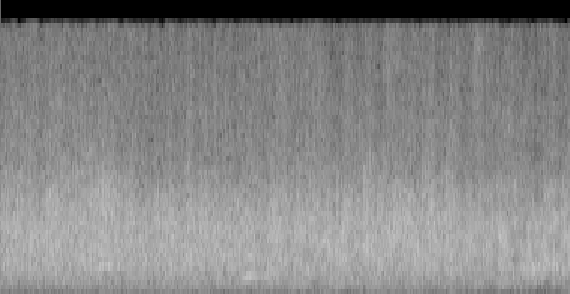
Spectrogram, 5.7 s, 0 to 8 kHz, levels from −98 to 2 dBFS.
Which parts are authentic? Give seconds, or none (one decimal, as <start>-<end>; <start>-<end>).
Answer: 0.0-3.0; 3.5-4.6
